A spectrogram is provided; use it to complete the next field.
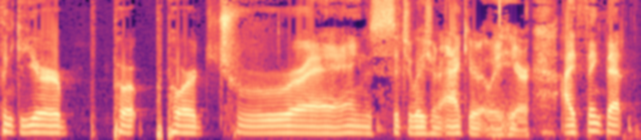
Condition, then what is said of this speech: Stuttering. So I still think it's an issue, and I still have a hard time at times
